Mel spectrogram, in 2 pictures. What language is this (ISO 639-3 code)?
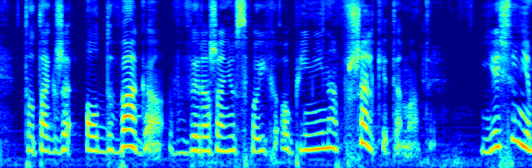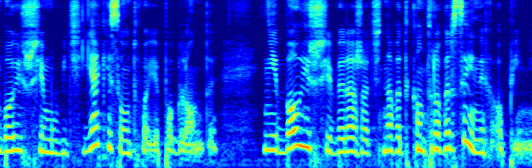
pol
